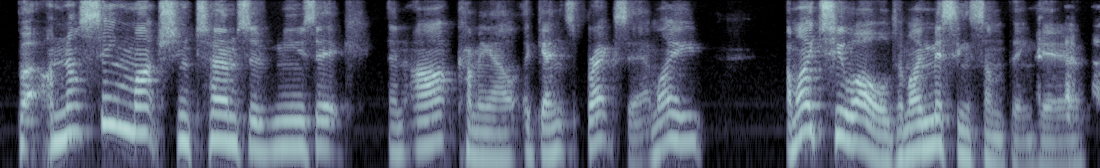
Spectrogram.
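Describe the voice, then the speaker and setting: A man with a British accent, fairly high pitch and very wide pitch swings, at a moderate pace over a quiet background. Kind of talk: casual panel discussion.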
